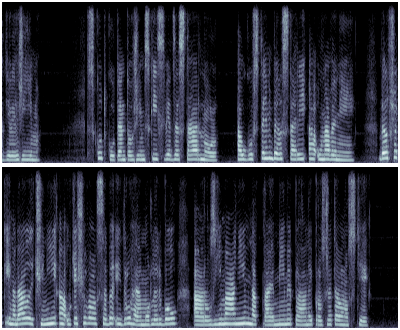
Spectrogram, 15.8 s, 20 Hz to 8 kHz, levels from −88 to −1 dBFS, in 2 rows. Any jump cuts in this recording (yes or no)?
yes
